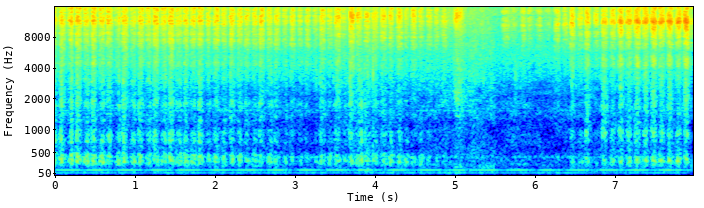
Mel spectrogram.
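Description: Colored pencil drawing on paper, a continuous close scratchy rubbing from steady back-and-forth shading strokes, with a brief lighter pause midway before the scratching resumes.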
